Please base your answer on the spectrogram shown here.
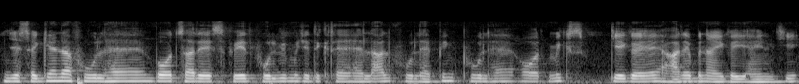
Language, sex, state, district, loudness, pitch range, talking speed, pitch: Hindi, male, Himachal Pradesh, Shimla, -16 LUFS, 135-145 Hz, 220 wpm, 140 Hz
